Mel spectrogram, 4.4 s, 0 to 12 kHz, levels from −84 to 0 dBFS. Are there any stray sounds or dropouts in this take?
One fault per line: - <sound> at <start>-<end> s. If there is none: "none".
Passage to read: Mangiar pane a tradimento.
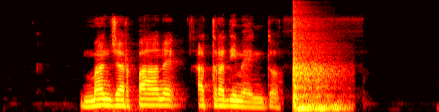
- thud at 2.9-3.6 s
